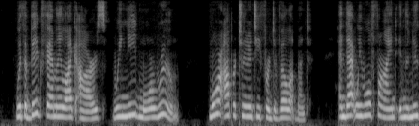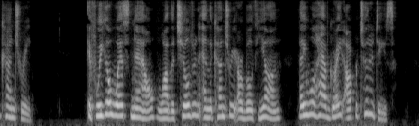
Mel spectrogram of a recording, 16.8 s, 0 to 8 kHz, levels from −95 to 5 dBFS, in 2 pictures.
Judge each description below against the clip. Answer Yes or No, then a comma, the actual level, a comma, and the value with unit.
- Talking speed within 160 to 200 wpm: No, average, 145 wpm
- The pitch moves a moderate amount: Yes, average, 3.9 semitones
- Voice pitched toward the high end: Yes, high, 225 Hz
